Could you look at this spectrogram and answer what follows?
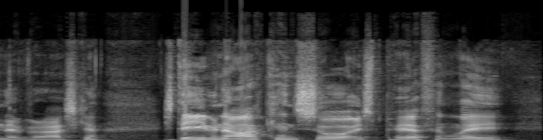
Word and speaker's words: Arkansas: separate they're fractures and that little more console arkansas arkansas sorry i keep saying nebraska because i'm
